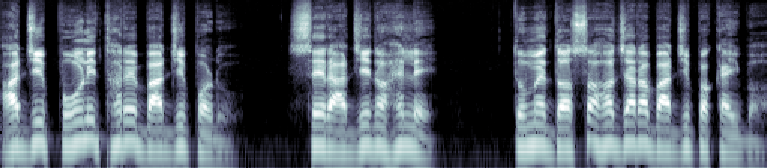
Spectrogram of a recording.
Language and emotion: Odia, neutral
